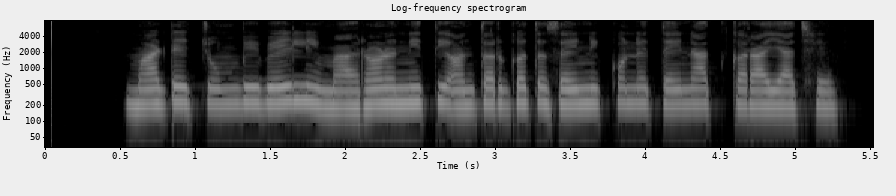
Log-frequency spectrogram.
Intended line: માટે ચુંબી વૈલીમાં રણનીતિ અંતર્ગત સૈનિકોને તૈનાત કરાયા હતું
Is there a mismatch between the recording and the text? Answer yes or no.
yes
